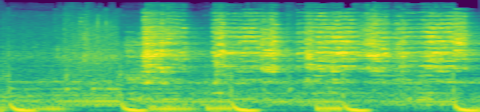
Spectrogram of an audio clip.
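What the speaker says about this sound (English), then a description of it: "Put a little bit of this pasta water here." Pasta water hisses and sizzles in a hot pan in repeated bursts while making carbonara, with stirring scrapes and low clatter underneath.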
